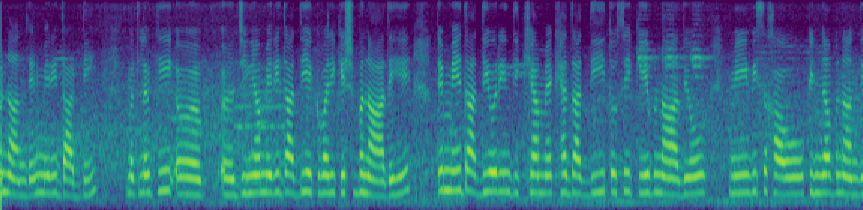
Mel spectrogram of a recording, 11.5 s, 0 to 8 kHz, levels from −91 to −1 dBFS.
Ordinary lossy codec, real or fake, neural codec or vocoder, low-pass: none; real; none; none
